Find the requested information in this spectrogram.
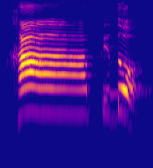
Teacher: É um proparoxítona, pois a tônica apareceu na antepenúltima sílaba.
